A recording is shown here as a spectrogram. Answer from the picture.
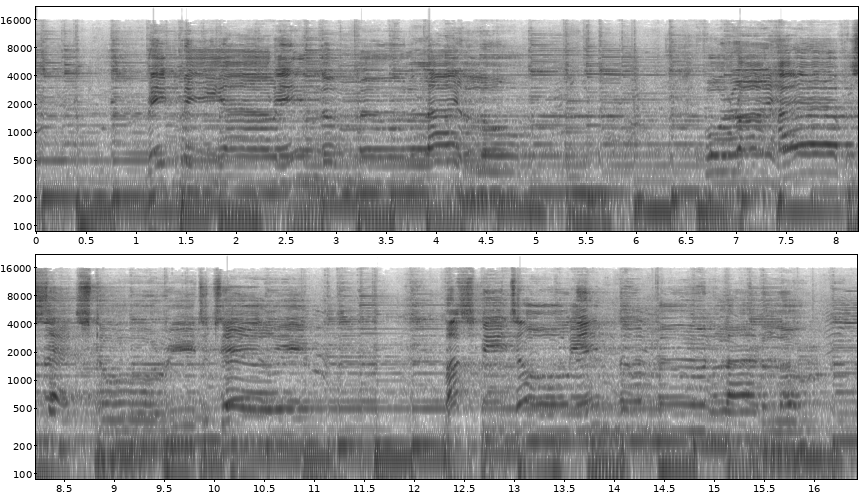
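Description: Acoustic guitar and upright bass playing a bluegrass song live, the bass holding steady low notes under a melody that slides in pitch.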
